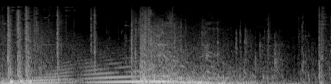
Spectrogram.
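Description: A deep explosion booms and rumbles.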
